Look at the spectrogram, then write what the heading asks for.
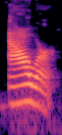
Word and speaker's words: our: for we is our our it's pronounced the same as an hour in time even though it is spelled differently and finally the possessive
